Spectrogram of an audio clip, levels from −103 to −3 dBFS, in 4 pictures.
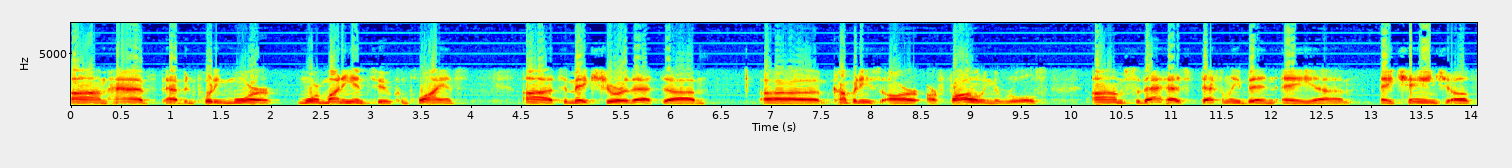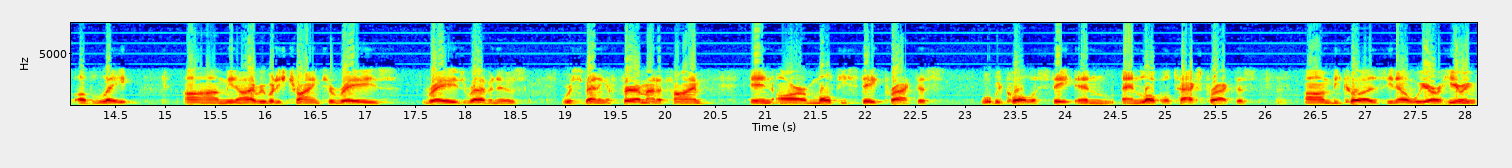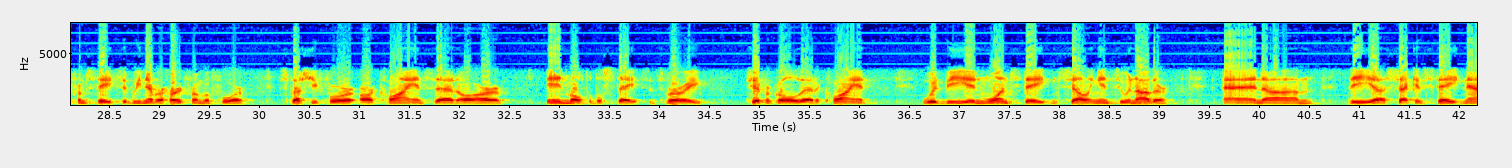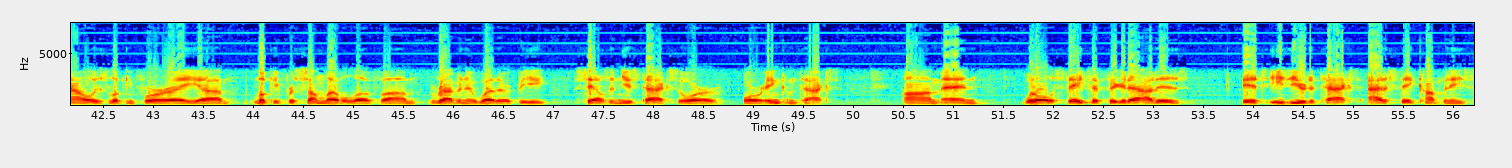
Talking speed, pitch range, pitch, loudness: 160 wpm, 105-120 Hz, 115 Hz, -14 LUFS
